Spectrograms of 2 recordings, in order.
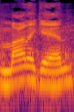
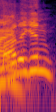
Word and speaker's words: Monaghan: All right, episode 9, actor Dominic and part-time Hobbit Dominic Monaghan. He's full-time. Monaghan? Yeah, he's full-time. Monaghan. The G is silent. No G in there.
